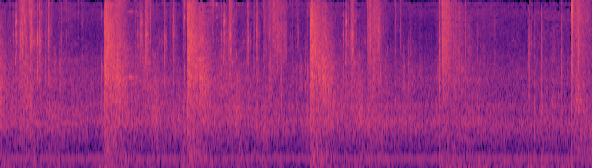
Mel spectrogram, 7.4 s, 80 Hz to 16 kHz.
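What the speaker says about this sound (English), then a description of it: "Oh, he nailed me with the machine gun." Gunfire from an M4 in Call of Duty: Modern Warfare Remastered, rapid shots and sharp bursts over a steady, dense game soundscape, with several louder cracks standing out.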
